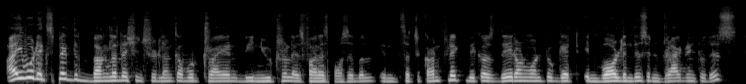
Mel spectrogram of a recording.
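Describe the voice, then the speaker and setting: Man explaining, dark and dry close-mic voice. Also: fairly high pitch, no echo. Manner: measured, explanatory, repeats key points. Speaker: host answering live video call questions. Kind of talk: live video chat Q&A on geopolitics. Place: home study with bookshelves. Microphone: studio mic on a boom arm, close.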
